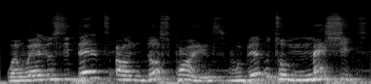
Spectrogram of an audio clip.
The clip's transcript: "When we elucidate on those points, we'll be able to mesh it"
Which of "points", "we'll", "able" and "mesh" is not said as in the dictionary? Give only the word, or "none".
none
